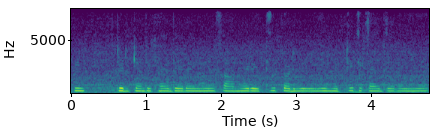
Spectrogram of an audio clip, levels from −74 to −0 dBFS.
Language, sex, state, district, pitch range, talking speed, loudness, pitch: Hindi, female, Bihar, Sitamarhi, 225-235 Hz, 200 wpm, -20 LUFS, 230 Hz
